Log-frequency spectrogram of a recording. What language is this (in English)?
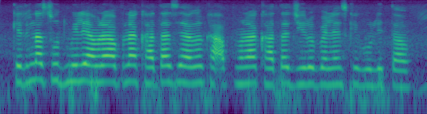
Bhojpuri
